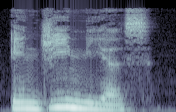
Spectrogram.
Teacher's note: 后面的 ous 不要读成卷舌的 r，是 schwa sound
